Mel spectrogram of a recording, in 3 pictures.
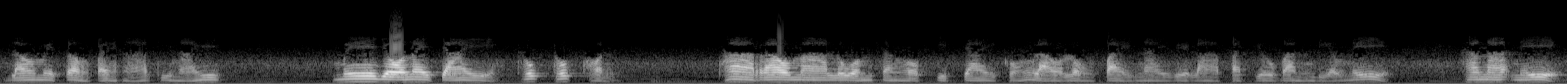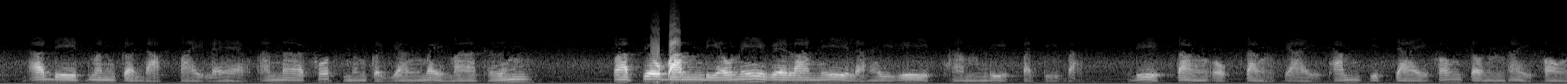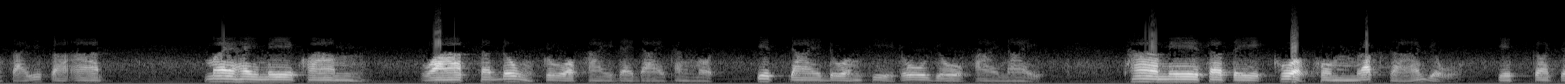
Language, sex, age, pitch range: Thai, male, 60-79, 90-115 Hz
